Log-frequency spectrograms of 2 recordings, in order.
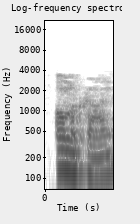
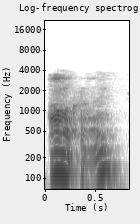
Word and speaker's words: omicron: variant should be pronounced omicron and not omicron not defending the president's pronunciation but you should know that in ancient greek there are two vowels there's a short o and a long o and omicron which is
